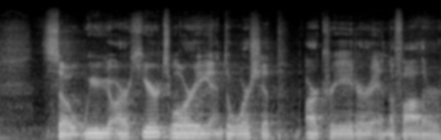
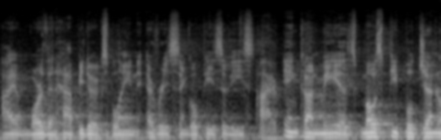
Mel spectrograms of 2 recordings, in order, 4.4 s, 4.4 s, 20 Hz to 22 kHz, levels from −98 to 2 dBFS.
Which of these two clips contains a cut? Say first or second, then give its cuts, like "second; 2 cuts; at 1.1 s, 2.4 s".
first; 1 cut; at 1.7 s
